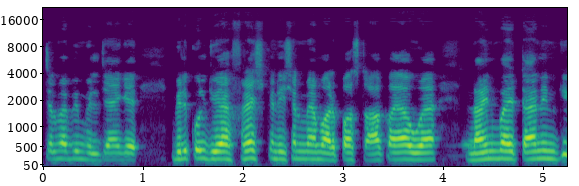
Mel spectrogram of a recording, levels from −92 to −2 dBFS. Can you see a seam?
no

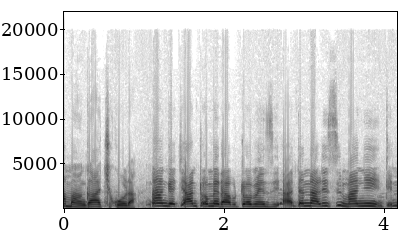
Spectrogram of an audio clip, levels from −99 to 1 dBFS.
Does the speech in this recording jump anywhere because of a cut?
yes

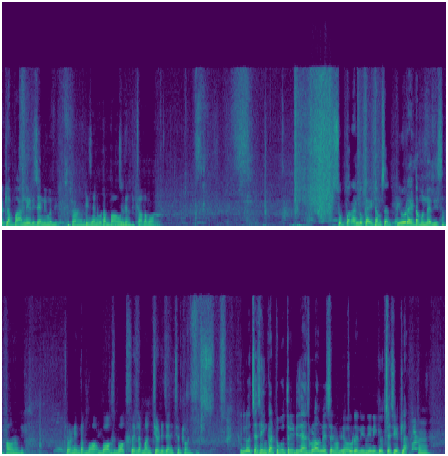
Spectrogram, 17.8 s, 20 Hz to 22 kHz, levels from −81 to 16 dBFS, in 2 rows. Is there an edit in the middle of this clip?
no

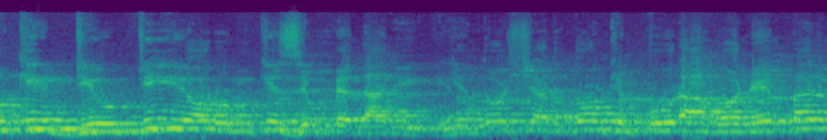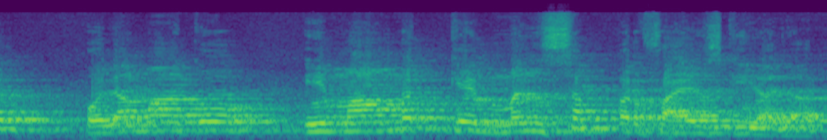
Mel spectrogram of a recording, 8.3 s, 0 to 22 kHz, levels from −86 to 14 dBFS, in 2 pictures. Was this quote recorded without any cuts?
no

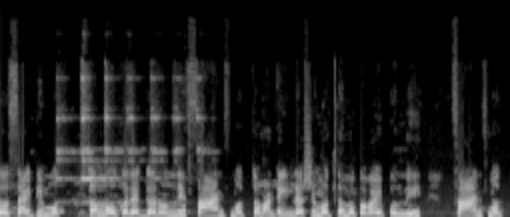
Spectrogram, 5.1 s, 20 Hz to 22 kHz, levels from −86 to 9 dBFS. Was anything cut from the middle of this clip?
no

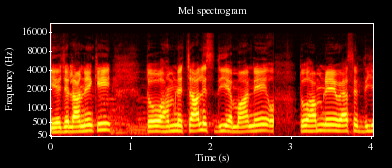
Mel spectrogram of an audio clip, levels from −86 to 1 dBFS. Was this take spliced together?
yes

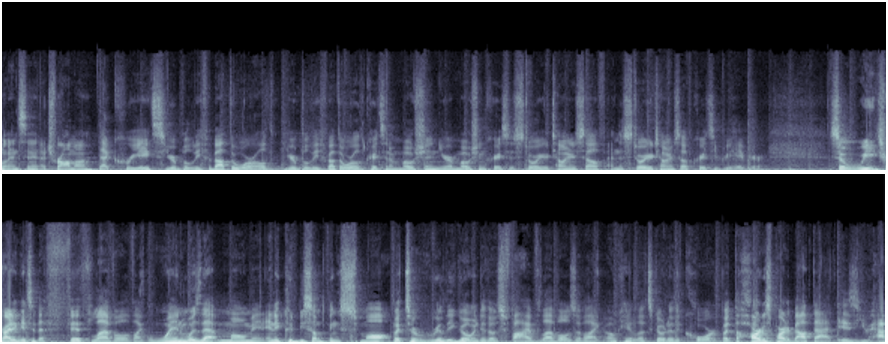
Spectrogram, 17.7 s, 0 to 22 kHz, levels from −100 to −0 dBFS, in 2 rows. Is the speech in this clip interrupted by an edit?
yes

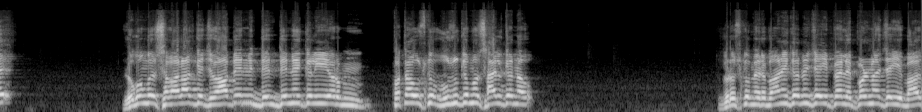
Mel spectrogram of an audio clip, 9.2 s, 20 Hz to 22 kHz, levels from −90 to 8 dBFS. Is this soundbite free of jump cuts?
yes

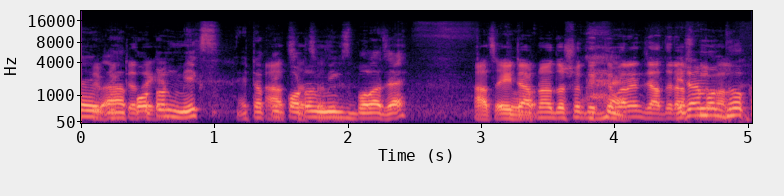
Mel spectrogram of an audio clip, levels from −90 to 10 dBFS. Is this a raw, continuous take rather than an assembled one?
yes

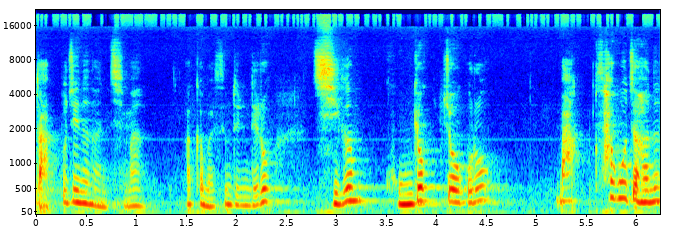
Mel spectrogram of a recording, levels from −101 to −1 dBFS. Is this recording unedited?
yes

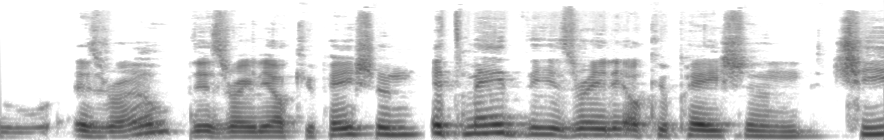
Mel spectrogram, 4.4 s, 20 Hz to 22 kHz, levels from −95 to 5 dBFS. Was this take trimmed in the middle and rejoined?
no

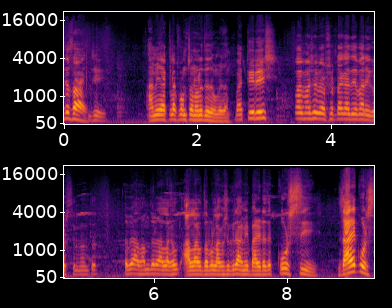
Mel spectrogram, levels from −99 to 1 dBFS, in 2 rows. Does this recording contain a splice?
yes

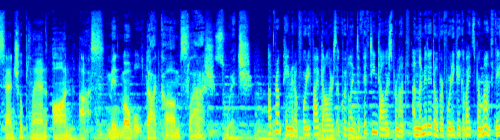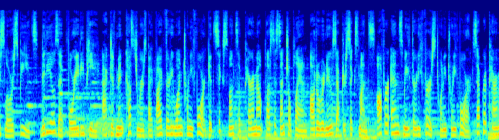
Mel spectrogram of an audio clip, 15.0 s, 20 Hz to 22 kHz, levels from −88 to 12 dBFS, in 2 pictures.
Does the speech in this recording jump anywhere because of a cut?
no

